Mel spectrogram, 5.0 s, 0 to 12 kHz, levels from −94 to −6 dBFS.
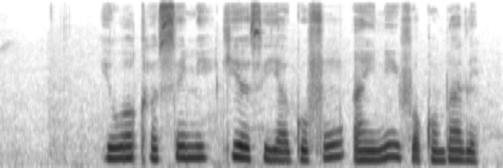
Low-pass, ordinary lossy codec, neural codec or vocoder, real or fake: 10.8 kHz; none; vocoder, 44.1 kHz, 128 mel bands every 256 samples, BigVGAN v2; fake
